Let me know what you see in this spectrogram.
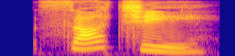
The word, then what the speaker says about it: Sachi: P-E-T-E-R. – 3. – What's your name? – Sachi. – How do you spell that? – S-A-C-H-I.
